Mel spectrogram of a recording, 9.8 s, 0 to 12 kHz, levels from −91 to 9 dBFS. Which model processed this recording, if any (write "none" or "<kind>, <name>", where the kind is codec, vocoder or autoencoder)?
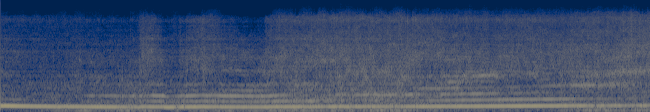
codec, HILCodec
